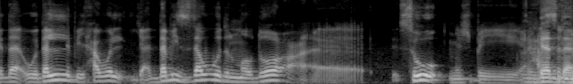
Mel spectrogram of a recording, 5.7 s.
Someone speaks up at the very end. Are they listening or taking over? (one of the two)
taking over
